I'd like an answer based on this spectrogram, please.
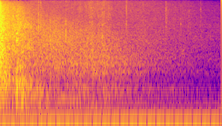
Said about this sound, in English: One of the fascinating parts of this to me was the fact that these heavy guns or cannons on ships weren't always used for firing at other ships. They were used as cries for help. Before flare guns, they just used cannons.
